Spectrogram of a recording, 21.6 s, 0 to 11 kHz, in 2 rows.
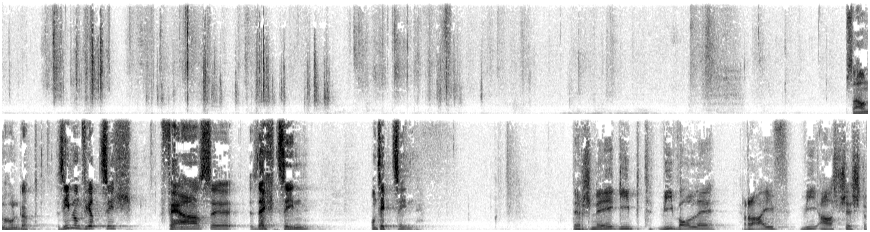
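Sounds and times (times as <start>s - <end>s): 
thin Bible pages being flipped quickly: 0.0s - 10.5s, 16.5s - 17.7s
speech: 10.6s - 14.8s, 15.4s - 16.1s, 18.0s - 21.6s.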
